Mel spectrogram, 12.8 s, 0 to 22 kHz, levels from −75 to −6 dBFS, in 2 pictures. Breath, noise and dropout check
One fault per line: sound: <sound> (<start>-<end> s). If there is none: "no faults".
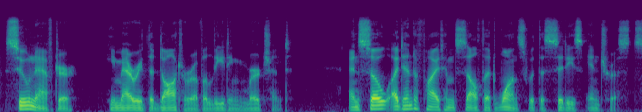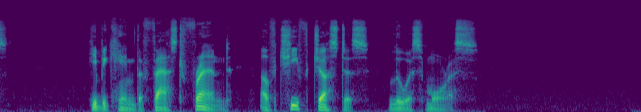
no faults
